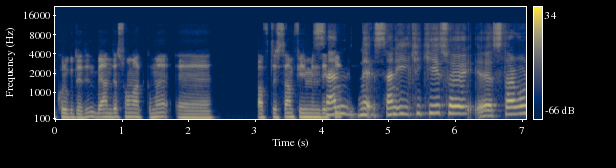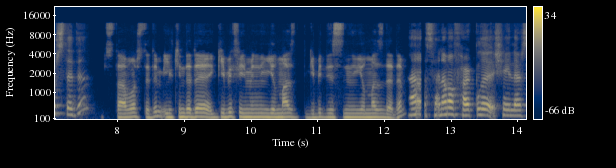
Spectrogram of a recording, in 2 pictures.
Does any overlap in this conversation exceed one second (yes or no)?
no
